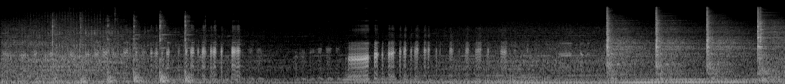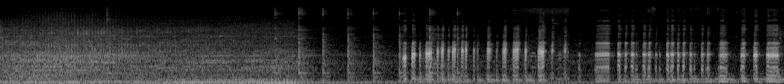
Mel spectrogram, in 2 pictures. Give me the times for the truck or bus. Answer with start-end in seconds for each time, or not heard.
0.0-15.6.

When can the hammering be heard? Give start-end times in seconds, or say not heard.
0.5-1.9, 6.0-7.9, 10.6-12.5.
